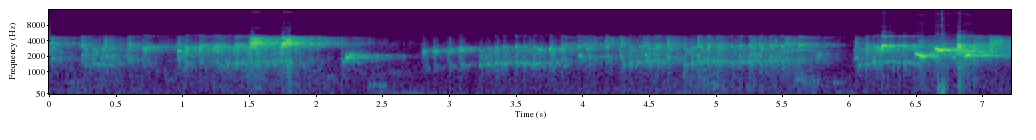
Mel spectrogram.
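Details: Red-whiskered bulbul song: a continuous bright warbling chatter of quick, slurred notes, with a short pause near the third second and a louder, richer burst near the end, where a single sharp click also sounds.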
